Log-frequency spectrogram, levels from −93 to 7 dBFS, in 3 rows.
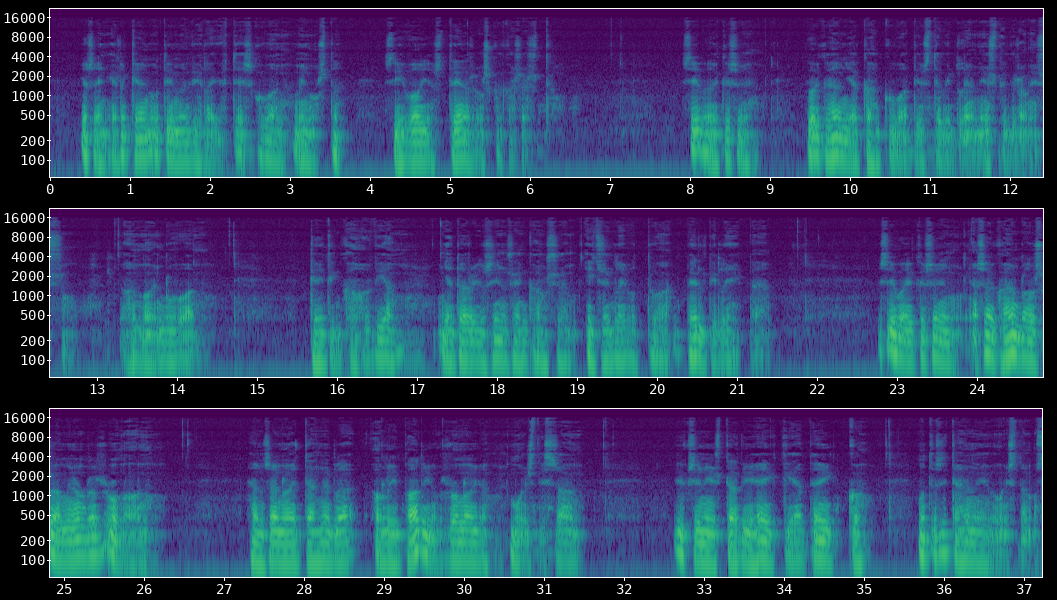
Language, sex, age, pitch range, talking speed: Finnish, male, 60-79, 90-105 Hz, 85 wpm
